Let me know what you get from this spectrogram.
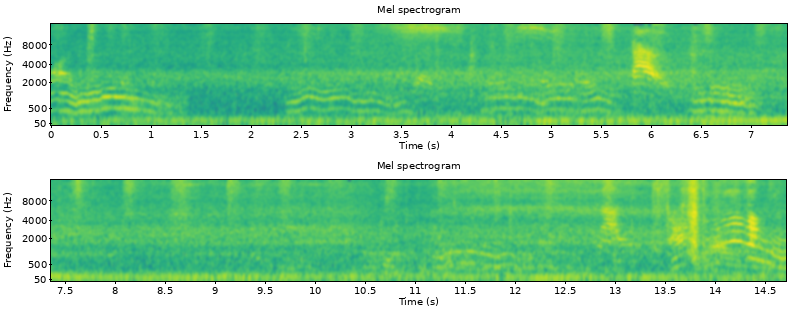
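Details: Kitten at feeding time calling with repeated arched, harmonic meows spaced a few seconds apart, a few sharper high cries mixed in, against a steady low-pitched background rumble.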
